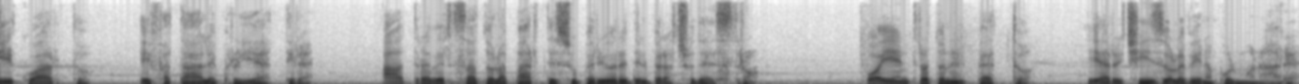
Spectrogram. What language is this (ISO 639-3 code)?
ita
